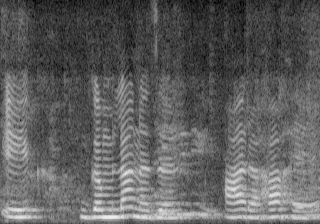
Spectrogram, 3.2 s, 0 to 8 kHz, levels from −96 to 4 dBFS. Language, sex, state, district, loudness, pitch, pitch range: Hindi, male, Himachal Pradesh, Shimla, -13 LUFS, 260 Hz, 255-270 Hz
